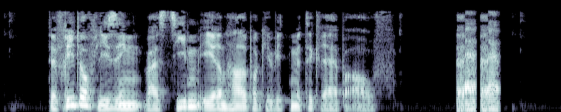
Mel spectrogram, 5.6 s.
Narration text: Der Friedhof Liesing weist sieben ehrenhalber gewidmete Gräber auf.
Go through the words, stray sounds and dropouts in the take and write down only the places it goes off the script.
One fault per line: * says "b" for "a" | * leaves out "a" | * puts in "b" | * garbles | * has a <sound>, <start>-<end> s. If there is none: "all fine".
* has a laugh, 4.6-5.0 s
